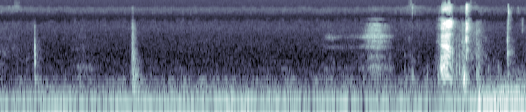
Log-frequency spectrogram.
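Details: Sneezing while sick and tired: a quiet inward breath, then a burst of stifled sneezes near the end over low room hum; an unusual, hard-to-stop sneezing episode.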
